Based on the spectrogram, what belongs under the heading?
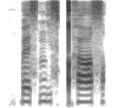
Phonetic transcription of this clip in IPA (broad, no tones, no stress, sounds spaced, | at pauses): k͡p ɛ s n i̤ s ǃʰ a sˤ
